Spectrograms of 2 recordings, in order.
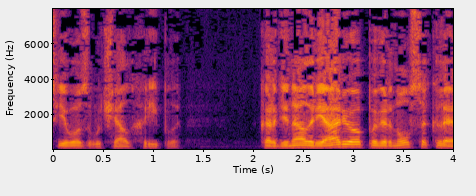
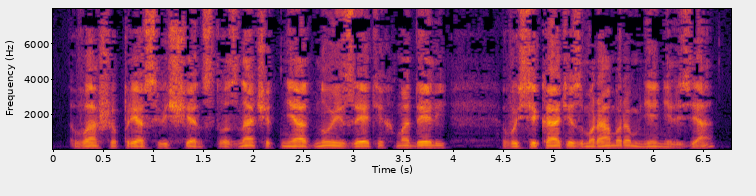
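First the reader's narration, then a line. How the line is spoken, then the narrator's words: Plain question. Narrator (Russian): спросил Микеланджело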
